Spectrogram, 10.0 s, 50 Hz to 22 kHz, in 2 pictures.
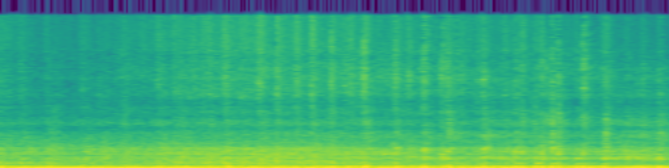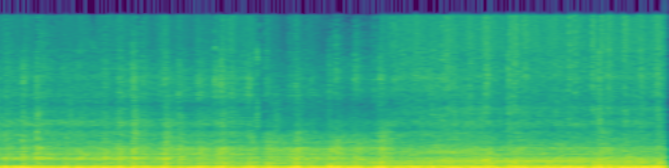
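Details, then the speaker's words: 1995 Yamaha WaveRaider two-stroke after starter replacement: starts right up and settles into a steady, even run with no misses or knocks. The earlier trouble was thought to be a loose starter terminal. "Well guys, as you can see, started right up."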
